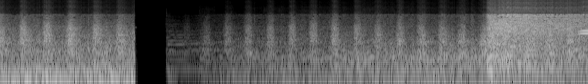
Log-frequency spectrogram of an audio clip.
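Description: A video game's Thomas the Tank Engine steam train puffing in a steady rhythm of chuffs, cutting out briefly, then resuming and building to a louder hiss of steam.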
